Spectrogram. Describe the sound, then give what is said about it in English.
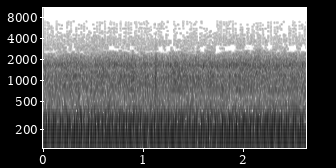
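A car engine runs steadily with a low, continuous rumble and hum as the car drives slowly off the road to park, with no voices over it. “This looks like as good a place to park as any. I'll drive the car off the road.”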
